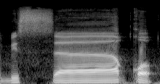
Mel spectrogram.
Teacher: سین کو باریک سیٹی سے الف مدہ ہے، قاف کو موٹا ادا کریں گے.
